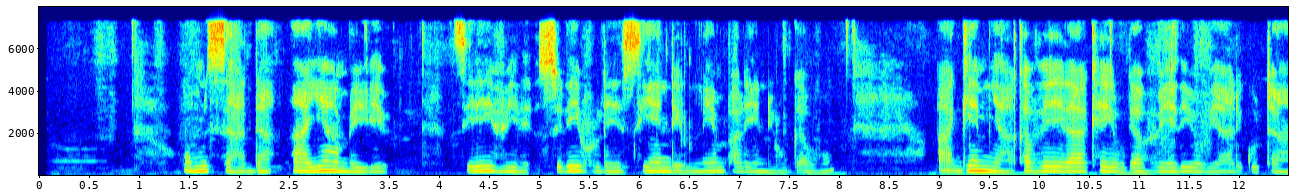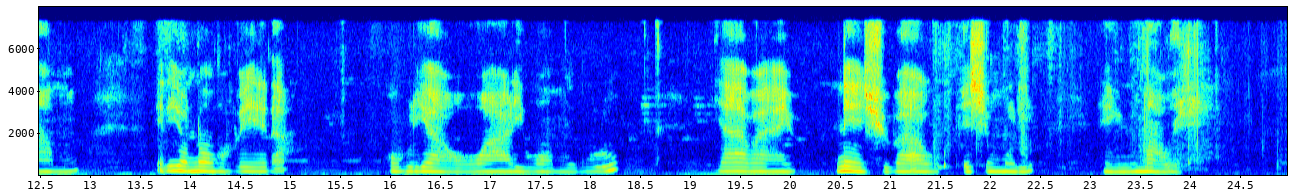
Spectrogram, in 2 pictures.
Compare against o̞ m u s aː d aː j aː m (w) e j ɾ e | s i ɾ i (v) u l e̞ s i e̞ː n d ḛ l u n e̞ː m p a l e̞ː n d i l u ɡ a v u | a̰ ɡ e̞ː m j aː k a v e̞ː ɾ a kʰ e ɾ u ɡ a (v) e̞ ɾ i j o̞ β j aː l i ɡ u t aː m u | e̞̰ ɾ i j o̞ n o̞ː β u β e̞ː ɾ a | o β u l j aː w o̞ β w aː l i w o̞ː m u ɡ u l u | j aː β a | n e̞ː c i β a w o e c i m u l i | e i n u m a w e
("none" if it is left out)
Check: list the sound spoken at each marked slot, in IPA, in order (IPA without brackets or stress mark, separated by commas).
b, v, v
